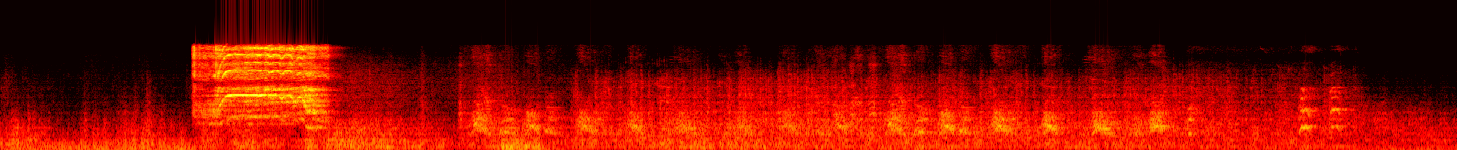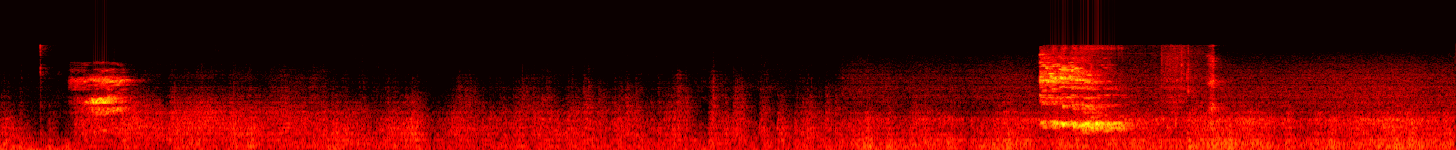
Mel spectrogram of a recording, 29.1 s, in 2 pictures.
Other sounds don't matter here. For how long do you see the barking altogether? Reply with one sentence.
You can hear the barking for 9 seconds altogether.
